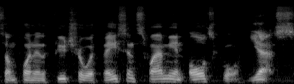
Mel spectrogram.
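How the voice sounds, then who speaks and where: With an American accent, a man talks at a medium pitch, the sound dry and close with no echo. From US South. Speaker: YouTuber, trading card collector. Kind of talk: live stream Q&A.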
